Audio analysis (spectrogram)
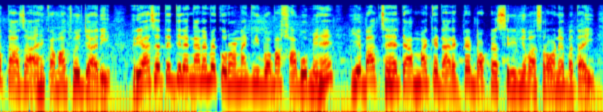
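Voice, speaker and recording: A man's voice: sits high, a little hiss or hum. A man reading scripted news in a formal register, announcing headlines and reports as a presenter. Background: background music.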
